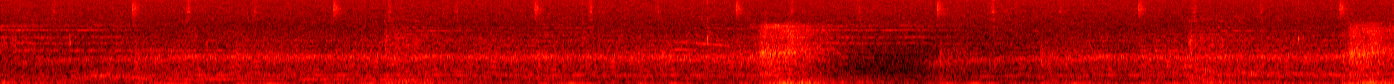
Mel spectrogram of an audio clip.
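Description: A fiery magic charge hums and crackles steadily.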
